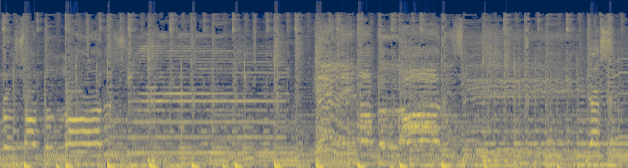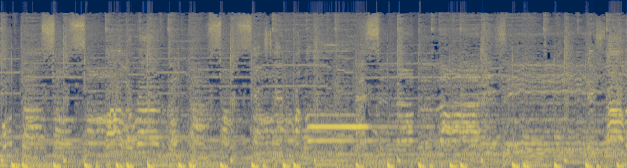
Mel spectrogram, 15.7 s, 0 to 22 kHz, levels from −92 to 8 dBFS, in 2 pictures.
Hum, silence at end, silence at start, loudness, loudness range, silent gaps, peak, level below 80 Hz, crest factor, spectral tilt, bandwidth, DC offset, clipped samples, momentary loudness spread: none; 0 s; 0 s; -10 LUFS; 3 LU; none; 0 dBFS; -14 dBFS; 10 dB; -4 dB/octave; 16.5 kHz; under 0.1%; 0.4%; 6 LU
